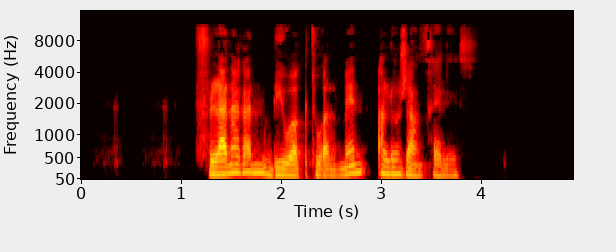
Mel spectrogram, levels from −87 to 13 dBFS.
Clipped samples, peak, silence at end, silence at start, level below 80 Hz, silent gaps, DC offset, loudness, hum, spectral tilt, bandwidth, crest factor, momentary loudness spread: under 0.1%; -2 dBFS; 1.05 s; 1.15 s; -60 dBFS; 2.92-2.97 s; under 0.1%; -24 LUFS; none; -6 dB/octave; 11.5 kHz; 24 dB; 15 LU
